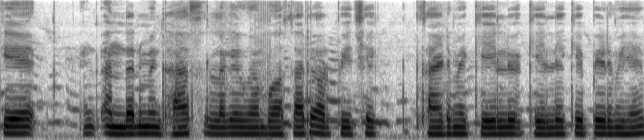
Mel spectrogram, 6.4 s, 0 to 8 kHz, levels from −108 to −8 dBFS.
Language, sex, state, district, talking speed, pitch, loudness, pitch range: Hindi, male, Jharkhand, Deoghar, 175 wpm, 145 Hz, -15 LUFS, 140-150 Hz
